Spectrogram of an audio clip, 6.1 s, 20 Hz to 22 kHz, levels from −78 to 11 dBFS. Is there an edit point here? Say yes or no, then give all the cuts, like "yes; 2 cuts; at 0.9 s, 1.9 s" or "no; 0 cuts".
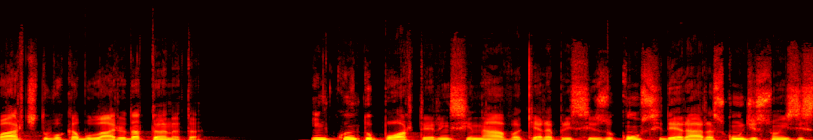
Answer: no; 0 cuts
